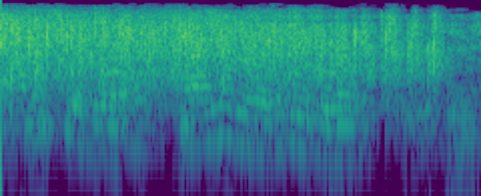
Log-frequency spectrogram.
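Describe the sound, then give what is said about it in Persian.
Audience applause, a steady wash of many hands clapping that holds at an even level for about five seconds, with voices faintly mixed into the crowd noise. “حالا یه دست براش بزنید دلش خوش بزنید.”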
